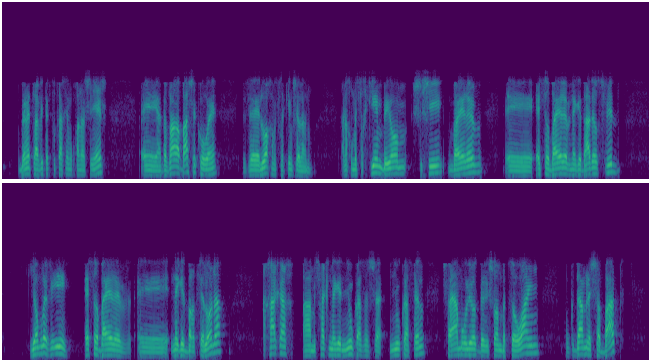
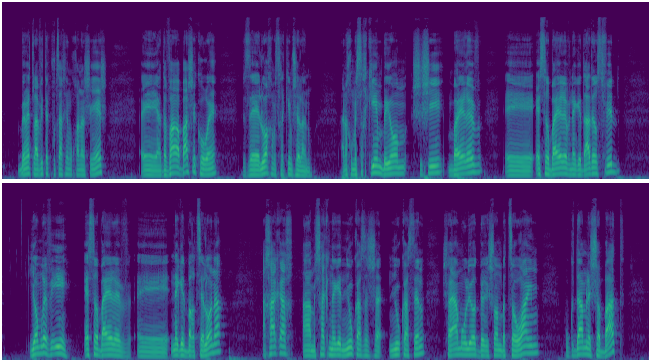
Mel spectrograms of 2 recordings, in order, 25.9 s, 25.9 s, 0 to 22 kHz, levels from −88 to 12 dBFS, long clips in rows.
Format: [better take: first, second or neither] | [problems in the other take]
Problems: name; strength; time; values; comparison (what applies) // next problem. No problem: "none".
second | phone-call audio; poor line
